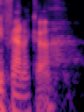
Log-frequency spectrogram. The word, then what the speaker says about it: Faneca: Give me Faneca over Boselli. – Excellent. You said it right this time too. So I did. During our opener, I kept mispronouncing it.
